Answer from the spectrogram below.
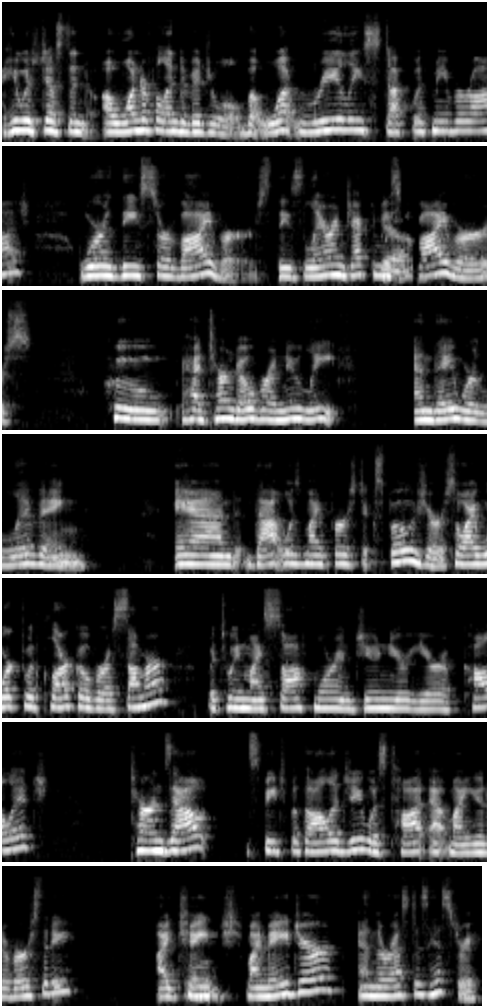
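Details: Adult woman; typical speech.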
